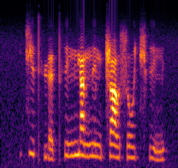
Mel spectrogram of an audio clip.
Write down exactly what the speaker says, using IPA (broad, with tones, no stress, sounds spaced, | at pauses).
t͡ɕ i˥˨ t̪ʰ ɥ ɛ̰˨˩ t̪ʰ i˨˦ n n̪ j ä˥˨ n̪ i˥˨ n ʈ͡ʂ ɑ˥˨ ʊ̯ s o˨˦ ʊ̯ t͡ɕʰ ḭ˨˩ n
